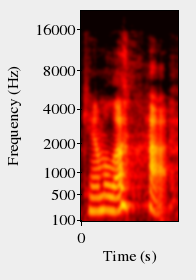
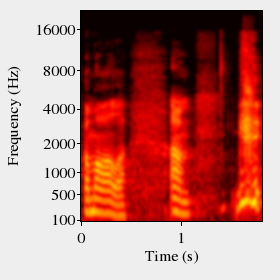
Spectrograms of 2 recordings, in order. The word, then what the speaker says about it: Camela: Camela, we were talking about all the different mispronunciations. It's not Kamala.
